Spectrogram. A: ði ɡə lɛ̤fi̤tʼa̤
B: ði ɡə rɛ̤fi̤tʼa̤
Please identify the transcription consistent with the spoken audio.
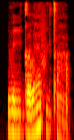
A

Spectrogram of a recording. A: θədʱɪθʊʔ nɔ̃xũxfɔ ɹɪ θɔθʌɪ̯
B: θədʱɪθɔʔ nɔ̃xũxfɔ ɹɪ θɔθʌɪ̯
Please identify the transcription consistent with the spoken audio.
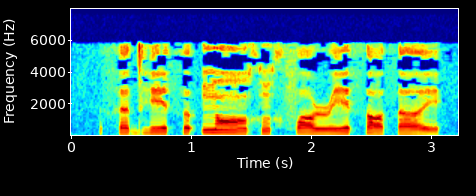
A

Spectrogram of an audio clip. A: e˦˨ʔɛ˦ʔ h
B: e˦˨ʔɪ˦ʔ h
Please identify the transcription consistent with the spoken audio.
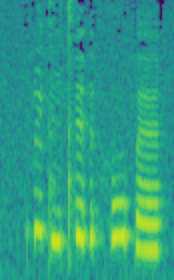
B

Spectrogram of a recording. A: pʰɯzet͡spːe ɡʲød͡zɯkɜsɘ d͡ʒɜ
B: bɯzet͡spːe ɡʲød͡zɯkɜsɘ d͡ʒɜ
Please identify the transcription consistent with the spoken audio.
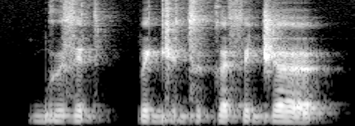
B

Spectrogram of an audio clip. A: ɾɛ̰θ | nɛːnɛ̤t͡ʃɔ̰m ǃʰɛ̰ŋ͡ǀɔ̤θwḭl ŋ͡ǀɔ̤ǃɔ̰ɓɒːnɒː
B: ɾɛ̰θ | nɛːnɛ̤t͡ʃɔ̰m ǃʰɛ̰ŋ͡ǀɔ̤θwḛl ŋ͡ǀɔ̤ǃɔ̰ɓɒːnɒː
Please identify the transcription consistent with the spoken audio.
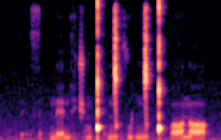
A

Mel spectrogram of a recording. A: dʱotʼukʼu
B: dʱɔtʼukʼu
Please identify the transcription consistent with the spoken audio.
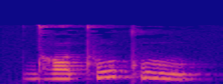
B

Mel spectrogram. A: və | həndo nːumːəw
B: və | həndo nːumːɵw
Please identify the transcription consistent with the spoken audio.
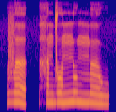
B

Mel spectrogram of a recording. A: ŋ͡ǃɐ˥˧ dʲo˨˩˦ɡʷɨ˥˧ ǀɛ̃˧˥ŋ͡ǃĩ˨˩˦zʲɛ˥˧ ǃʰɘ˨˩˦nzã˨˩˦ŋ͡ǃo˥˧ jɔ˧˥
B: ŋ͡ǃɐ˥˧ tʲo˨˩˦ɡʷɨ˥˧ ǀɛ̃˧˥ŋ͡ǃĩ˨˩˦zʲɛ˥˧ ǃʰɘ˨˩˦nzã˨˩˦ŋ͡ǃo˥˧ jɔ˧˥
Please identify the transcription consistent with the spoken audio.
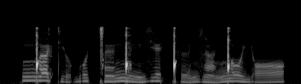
B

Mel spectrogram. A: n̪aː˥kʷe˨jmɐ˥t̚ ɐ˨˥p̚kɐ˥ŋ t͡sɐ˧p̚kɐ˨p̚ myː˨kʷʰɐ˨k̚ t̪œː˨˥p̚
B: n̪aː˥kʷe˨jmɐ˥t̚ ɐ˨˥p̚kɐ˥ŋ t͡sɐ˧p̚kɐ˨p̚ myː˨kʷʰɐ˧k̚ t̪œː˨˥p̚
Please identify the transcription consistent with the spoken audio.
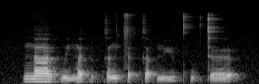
B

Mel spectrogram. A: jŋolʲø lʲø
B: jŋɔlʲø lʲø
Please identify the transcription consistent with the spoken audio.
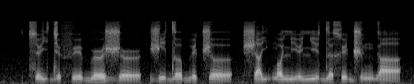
B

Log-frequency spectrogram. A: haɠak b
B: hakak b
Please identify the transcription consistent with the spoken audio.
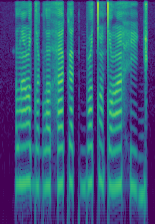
B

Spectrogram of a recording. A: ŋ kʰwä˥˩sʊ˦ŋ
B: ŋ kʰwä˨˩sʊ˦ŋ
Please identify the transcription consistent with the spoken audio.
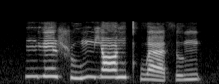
B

